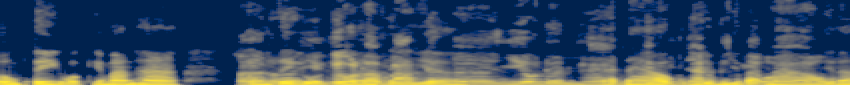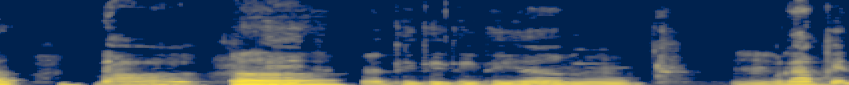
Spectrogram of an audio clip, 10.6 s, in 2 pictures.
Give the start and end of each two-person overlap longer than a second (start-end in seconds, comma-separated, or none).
1.5-2.9, 3.7-5.4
